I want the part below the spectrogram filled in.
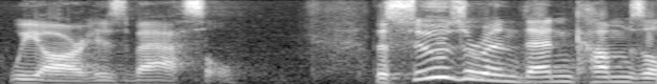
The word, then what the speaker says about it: suzerain: that great high king would now be called your suzerain or suzerain, if you want to pronounce it the old way, and you would be his vassal.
